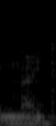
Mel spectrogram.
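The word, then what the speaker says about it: night: और उसके बाद टी होता है तो जीजस साइलेंट होता है। देखिए ये नाइट है पहले एक वोवेल आ गया उसके बाद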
